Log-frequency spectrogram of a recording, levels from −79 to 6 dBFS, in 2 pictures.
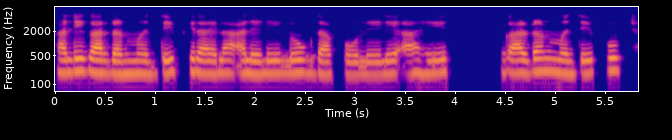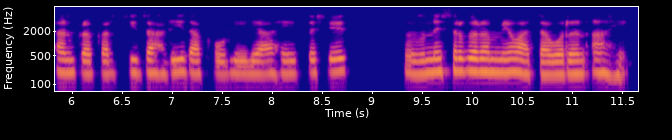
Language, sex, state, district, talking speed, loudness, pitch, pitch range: Marathi, female, Maharashtra, Pune, 110 wpm, -22 LUFS, 195 Hz, 185-205 Hz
